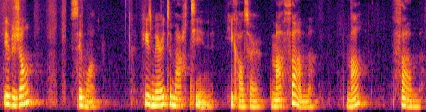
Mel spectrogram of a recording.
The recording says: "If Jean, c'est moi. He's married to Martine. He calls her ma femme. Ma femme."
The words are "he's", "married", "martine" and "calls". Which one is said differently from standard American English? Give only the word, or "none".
none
